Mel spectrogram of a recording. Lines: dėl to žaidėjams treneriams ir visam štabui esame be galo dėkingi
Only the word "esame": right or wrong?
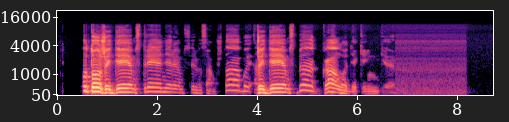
wrong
